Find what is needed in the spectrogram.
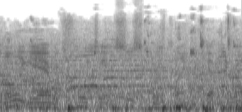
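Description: A basketball being dribbled on a hardwood court, the bounces heard as short knocks over a steady arena din.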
